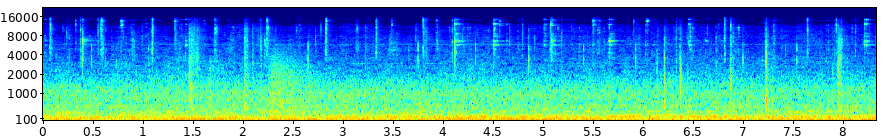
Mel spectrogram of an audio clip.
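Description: Street ambience while walking a city sidewalk: a steady low rumble of traffic and passing cars, with frequent light clicks and jingles throughout and a brief hiss about two seconds in.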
